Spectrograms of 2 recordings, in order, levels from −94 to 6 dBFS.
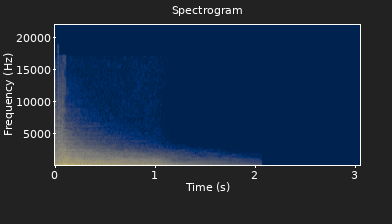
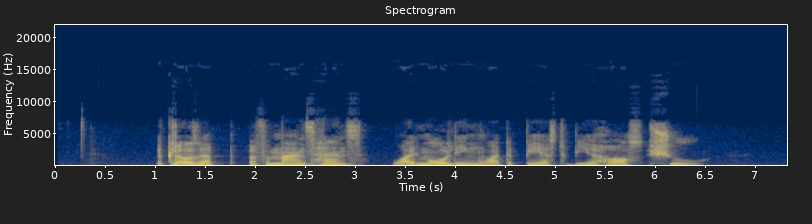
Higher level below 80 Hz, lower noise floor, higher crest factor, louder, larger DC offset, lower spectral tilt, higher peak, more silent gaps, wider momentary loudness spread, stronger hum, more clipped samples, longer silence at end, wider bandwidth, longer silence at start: first, -40 dBFS vs -56 dBFS; first, under -90 dBFS vs -72 dBFS; about the same, 22 dB vs 18 dB; second, -29 LUFS vs -18 LUFS; neither; first, -7 dB/octave vs -5.5 dB/octave; second, -8 dBFS vs -2 dBFS; neither; first, 20 LU vs 12 LU; neither; neither; first, 1.65 s vs 0.9 s; first, 13.5 kHz vs 7.6 kHz; second, 0 s vs 1.05 s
